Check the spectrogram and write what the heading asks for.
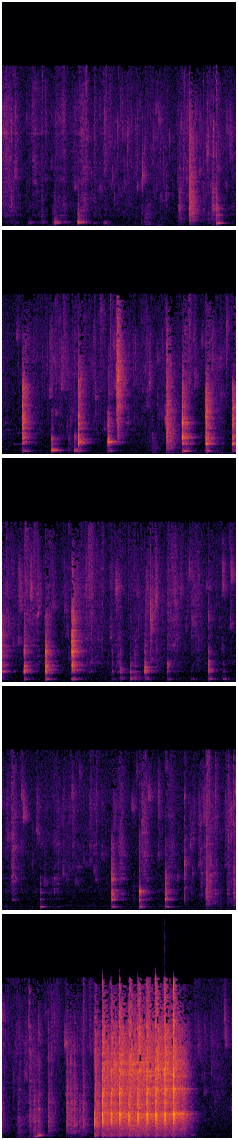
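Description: A wooden spoon scraping and knocking inside a stainless steel pot as macaroni and cheese is worked out into a glass baking dish: a long string of separate knocks, then near the end a fast, loud run of about six strokes a second for a couple of seconds.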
